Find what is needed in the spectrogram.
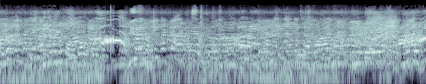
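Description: Young children's voices chattering and calling out over one another, a classroom hubbub, with one louder voice about two seconds in.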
